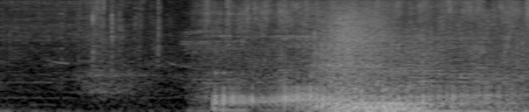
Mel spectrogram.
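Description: A large animal growls low and deep.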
